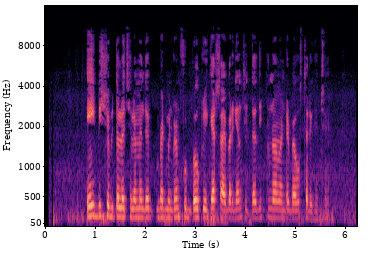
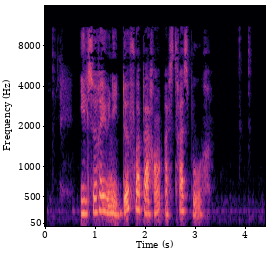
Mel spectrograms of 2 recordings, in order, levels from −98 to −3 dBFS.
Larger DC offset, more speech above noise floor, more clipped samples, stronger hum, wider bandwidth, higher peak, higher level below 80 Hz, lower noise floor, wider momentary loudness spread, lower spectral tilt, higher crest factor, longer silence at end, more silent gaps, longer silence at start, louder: neither; second, 26 dB vs 43 dB; neither; neither; about the same, 10.5 kHz vs 11.5 kHz; about the same, -8 dBFS vs -10 dBFS; first, -58 dBFS vs -66 dBFS; second, -52 dBFS vs -70 dBFS; about the same, 10 LU vs 11 LU; about the same, -5.5 dB/octave vs -4.5 dB/octave; about the same, 20 dB vs 18 dB; second, 0.5 s vs 1.15 s; neither; second, 0.15 s vs 0.7 s; about the same, -27 LUFS vs -28 LUFS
